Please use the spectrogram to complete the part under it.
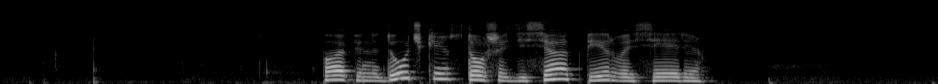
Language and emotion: Russian, neutral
